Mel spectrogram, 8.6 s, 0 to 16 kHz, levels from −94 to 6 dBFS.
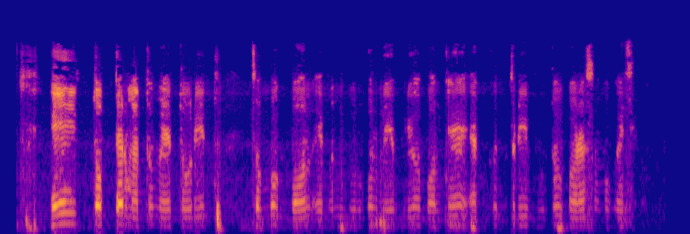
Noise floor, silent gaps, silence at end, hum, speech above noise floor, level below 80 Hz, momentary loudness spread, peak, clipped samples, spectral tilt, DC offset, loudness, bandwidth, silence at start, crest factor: -85 dBFS; none; 0.75 s; none; 61 dB; -62 dBFS; 23 LU; 0 dBFS; under 0.1%; -3 dB/octave; under 0.1%; -22 LUFS; 8.2 kHz; 0.25 s; 24 dB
